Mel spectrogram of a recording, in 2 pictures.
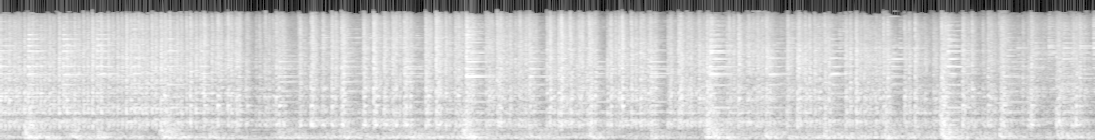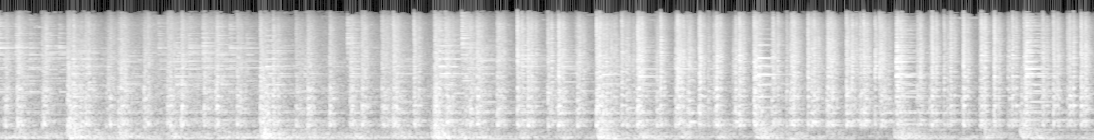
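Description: Dhol-tasha pathak drumming: big barrel dhols with tasha drums playing a fast, dense rhythm of rapid strokes, loud and unbroken, with the strokes sharper in the second half.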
